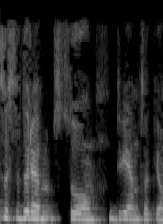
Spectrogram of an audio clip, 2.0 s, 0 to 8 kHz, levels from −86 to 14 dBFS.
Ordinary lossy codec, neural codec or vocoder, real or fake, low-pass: MP3, 32 kbps; none; real; 7.2 kHz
